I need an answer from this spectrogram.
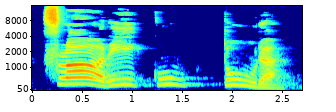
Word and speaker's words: floricultura: A palavra floricultura. Podemos ver que o tu é a sílaba com maior intensidade sonora.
